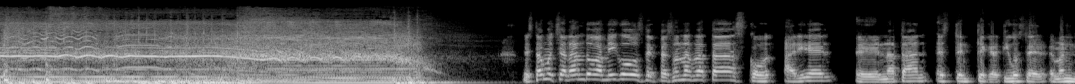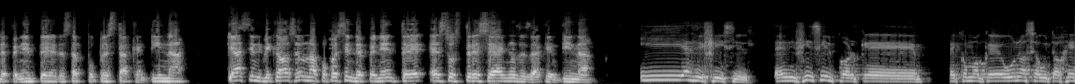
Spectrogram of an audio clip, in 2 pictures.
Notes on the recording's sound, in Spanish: Charlamos via zoom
